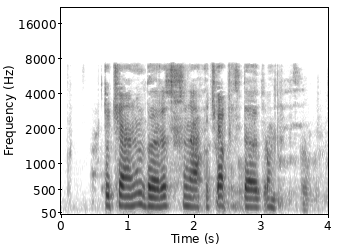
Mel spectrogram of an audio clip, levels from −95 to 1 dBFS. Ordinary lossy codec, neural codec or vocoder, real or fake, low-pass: AAC, 48 kbps; codec, 16 kHz, 8 kbps, FreqCodec, smaller model; fake; 7.2 kHz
